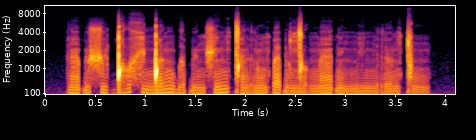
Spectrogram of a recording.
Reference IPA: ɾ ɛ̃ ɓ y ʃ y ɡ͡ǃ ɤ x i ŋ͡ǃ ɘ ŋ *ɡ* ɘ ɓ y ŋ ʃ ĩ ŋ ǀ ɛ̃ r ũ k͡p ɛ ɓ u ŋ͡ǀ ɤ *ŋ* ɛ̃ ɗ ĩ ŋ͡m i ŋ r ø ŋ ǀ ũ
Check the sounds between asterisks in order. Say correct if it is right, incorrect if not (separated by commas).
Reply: incorrect, incorrect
